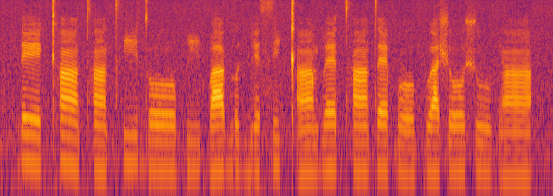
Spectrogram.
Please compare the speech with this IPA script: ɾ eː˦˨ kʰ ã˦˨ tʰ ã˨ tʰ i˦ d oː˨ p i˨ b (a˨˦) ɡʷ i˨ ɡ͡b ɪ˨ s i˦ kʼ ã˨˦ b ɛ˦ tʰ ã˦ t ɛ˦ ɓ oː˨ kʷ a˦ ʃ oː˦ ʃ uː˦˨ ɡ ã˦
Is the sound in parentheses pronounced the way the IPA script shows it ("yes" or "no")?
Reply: yes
